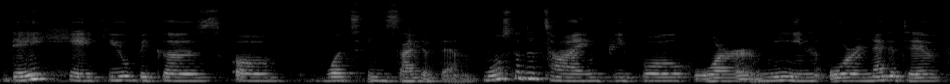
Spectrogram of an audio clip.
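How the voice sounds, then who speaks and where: A young woman talking to camera about personal struggles in a soft, reflective way, with many "like" fillers. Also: deep voice, steady tone, slow, reverberant, far from the mic. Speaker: vlogger.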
